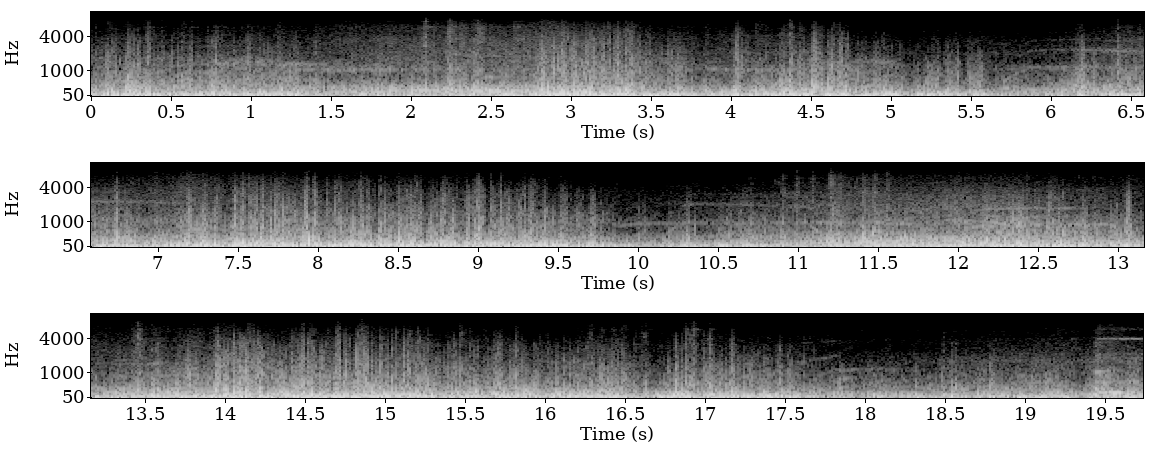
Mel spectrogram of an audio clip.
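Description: A roller coaster train rattles and clatters along its track.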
